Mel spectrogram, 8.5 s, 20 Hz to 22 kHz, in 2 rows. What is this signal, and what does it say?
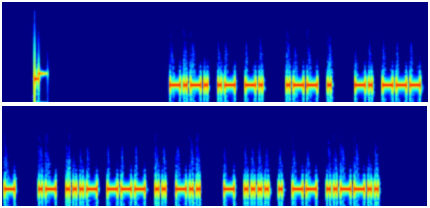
Morse code, heard as a keyed tone, about 36 wpm, 700 Hz. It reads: CAN WE NOT AVOID THEM?
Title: Sentences from Top 1000 Words - Review Part 6 - 35wpm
